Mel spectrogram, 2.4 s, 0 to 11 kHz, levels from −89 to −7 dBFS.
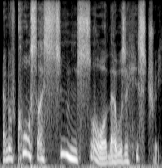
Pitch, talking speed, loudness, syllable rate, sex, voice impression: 185 Hz, 245 wpm, -15 LUFS, 6.0 syllables/s, male, masculine, middle-aged, slightly relaxed, powerful, hard, raspy, mature, unique, wild, lively, intense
